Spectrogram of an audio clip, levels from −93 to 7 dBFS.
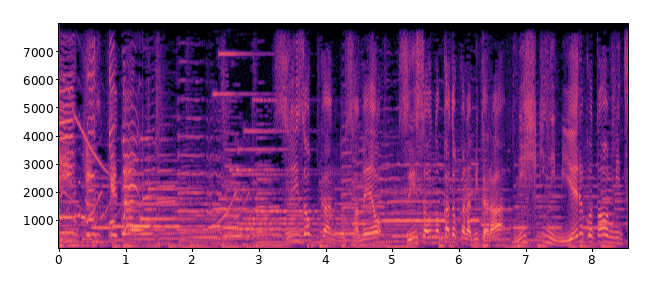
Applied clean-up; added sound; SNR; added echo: none; Wind instrument, woodwind instrument; 14 dB; none.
